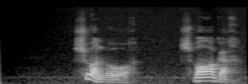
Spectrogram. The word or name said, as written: schoonbroer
